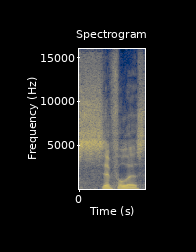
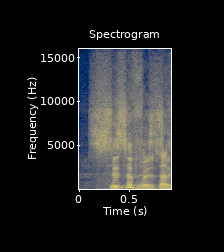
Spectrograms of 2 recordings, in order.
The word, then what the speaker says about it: Sisyphus: know we just dropped syphilis in the first minute syphilis could be a person's name oh yeah Jack syphilis Sisyphus yeah Sisyphus you said it wrong that's what it was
